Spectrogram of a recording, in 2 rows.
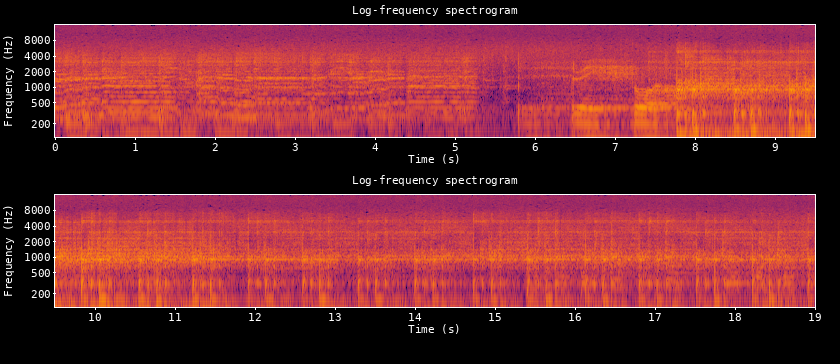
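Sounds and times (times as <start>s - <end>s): steady high tone: 0.0s - 19.0s
fast rhythmic low strokes: 5.5s - 19.0s.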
